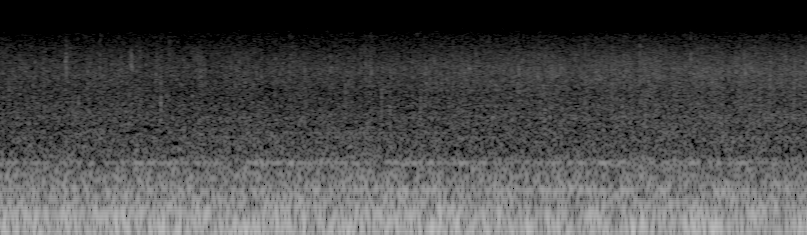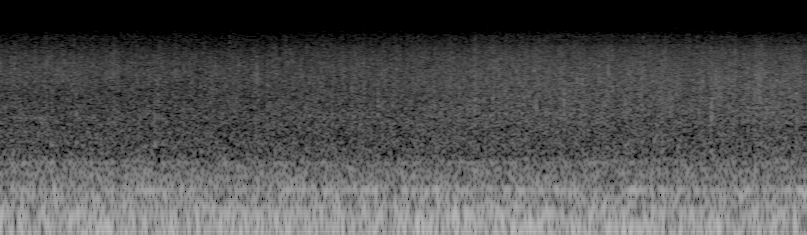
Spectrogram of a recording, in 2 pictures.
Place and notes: Unnamed Road, Malton, UK - tawny owl calls ...
tawny owl calls ... SASS on tripod ... bird calls ... little owl ... back ground noise ... rustling leaves ... taken from extended recording ...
